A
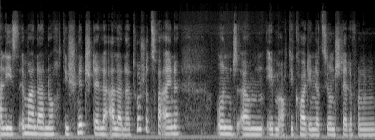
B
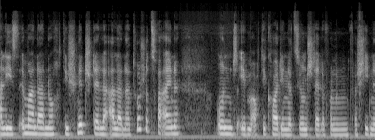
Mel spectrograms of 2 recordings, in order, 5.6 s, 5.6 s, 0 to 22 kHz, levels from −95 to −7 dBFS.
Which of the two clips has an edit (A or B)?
B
